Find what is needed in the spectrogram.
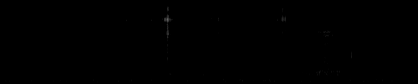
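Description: Hands handling a deck of tarot cards: a few faint clicks, the sharpest about a second and a half in, and a soft rustle near the end.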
